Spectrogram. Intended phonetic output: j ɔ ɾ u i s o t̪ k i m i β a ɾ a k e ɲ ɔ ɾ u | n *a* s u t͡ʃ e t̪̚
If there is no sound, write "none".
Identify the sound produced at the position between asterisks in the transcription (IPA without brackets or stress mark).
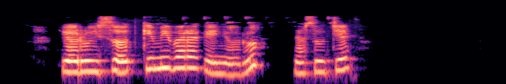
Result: a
